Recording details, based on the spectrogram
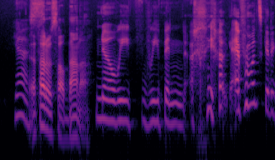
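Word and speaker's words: Saldaña: Zoe Saldana's was really powerful. Is that her name? Yes. I thought it was Saldana.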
